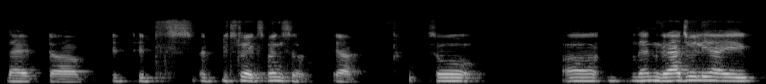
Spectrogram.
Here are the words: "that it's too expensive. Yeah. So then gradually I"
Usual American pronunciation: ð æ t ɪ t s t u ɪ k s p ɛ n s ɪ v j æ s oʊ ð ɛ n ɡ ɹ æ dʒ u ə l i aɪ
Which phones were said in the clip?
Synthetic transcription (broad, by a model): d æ t ɪ t s t u ɪ k s p ɛ n s ɪ v j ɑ s oʊ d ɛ n ɡ ɹ æ dʒ u ə l i aɪ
